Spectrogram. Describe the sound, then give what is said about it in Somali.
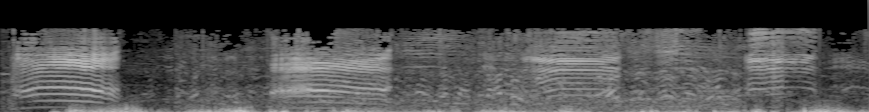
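Sheep and goats bleat repeatedly at a busy livestock sale yard in Hargeisa, crowded with animals ready for export. The calls are loud, wavering and spaced a second or two apart over a rumbling background of crowd noise. “Waxaa buuxa xoolo tiro badan oo diyaara dhoof.”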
